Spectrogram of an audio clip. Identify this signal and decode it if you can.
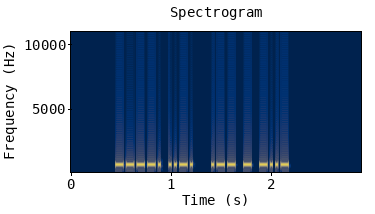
Morse code, heard as a keyed tone, about 43 wpm, 700 Hz. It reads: 9F WTX
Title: Field Day Exchanges Encore - 45wpm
